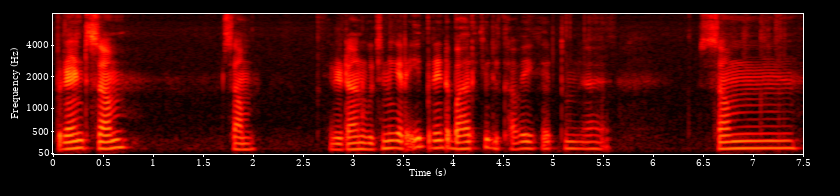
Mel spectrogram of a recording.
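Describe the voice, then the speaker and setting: A man's voice: fairly high pitch, little pitch movement, warm tone. Young man tutoring a friend, casual. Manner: chatty, teasing, switches into slow halting reading of English text. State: sore throat, tired. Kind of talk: casual study session.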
